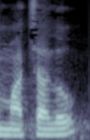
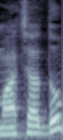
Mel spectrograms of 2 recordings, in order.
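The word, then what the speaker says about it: Machado: ভেনিজুয়েল মাচাদো বা মাচা হো আপনারা যেভাবে উচ্চারণ করবেন লাস্টে ডি ও রয়েছে মাচাদো বা মাচারো।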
